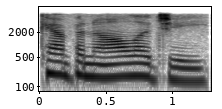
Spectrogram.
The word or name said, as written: campanology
